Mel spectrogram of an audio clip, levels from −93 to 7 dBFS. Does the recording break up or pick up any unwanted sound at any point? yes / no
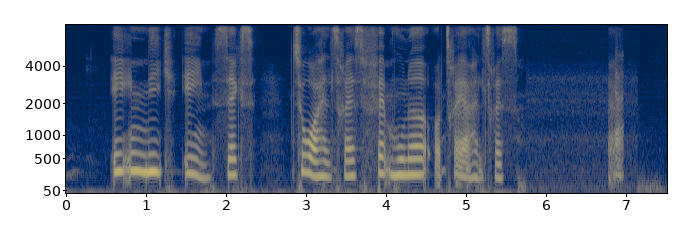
yes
